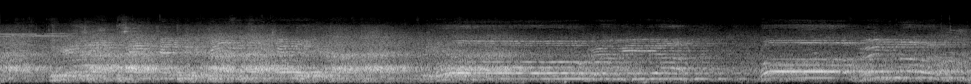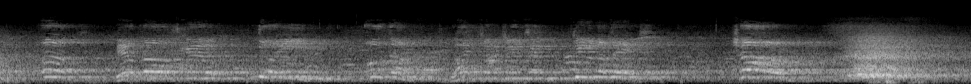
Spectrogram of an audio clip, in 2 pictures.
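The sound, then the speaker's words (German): Football fans in the south stand cheering after a goal: loud, sustained crowd singing and chanting with held tones that rise and fall, staying full and steady throughout. “Tja, die Süd freut sich, man hört es im Hintergrund.”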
